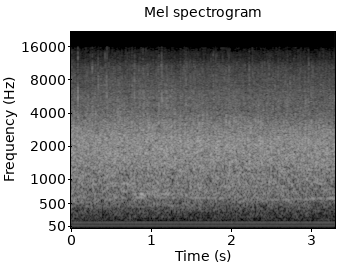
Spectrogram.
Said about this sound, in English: Well, that's about 25 people clapping their hands.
